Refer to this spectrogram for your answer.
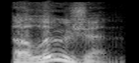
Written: allusion

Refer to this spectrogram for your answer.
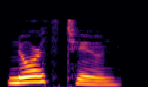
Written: Northtun

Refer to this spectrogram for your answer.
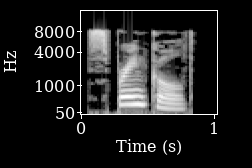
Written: sprinkled

